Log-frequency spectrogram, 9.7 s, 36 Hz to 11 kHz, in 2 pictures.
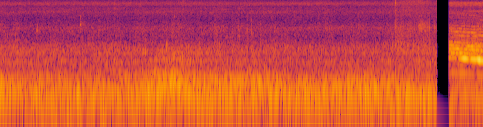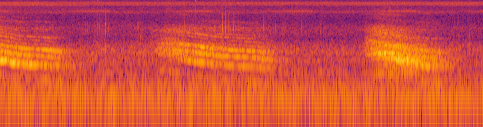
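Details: Captive snow leopard, a 21-year-old female at Hamamatsu Zoo, Japan, calling strongly while walking outdoors on a rainy July 2024 afternoon. After a noisy opening, three loud harmonic yowls sound about two seconds apart, each sliding downward in pitch.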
